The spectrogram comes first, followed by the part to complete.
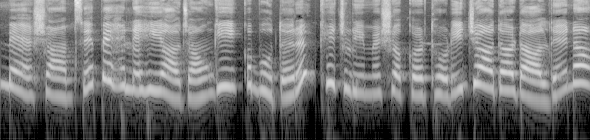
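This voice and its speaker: A female-sounding, cartoonish character voice with a high pitch moves at a fairly slow pace. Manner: forceful.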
